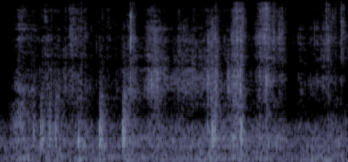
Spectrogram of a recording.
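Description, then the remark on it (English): A craft knife, slowly pressed down in a vertical cut along a ruler, scores through material in a series of dry, crackling scrapes, with a few sharper bursts of crunching in an otherwise steady, gritty rasp. No one speaks. “And we're cutting with the craft knife, slowly pressing down, vertical cut.”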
